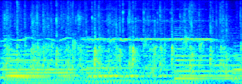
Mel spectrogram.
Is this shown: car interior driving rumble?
no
